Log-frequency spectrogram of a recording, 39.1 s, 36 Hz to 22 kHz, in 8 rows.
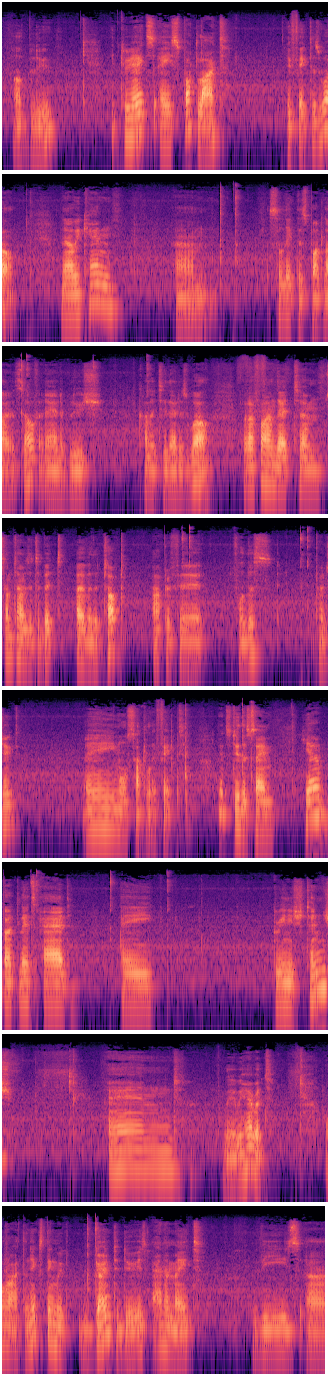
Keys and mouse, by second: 9.6-11.6 right drag, 11.7-13.0 drag, 13.1 click, 16.5-19.6 drag, 27.5-31.3 drag, 34.8-35.9 drag, 35.9-38.1 right drag.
